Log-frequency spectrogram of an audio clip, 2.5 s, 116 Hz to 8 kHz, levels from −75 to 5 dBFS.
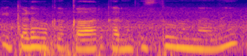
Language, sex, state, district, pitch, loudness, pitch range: Telugu, female, Telangana, Mahabubabad, 225 Hz, -15 LUFS, 200-235 Hz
